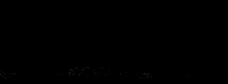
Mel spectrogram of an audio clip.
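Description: Near silence: faint room tone of a large indoor arena, with a low, indistinct murmur of voices.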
